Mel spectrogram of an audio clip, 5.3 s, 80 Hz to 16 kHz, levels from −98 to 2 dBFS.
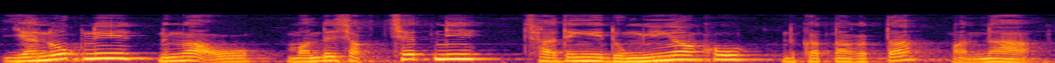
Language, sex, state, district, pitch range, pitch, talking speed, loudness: Garo, male, Meghalaya, West Garo Hills, 140-225 Hz, 175 Hz, 115 wpm, -13 LUFS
